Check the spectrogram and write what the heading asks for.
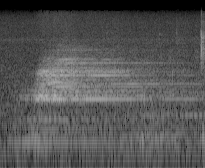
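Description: A single gong-like metallic tone struck about a second in, ringing with many overtones and slowly fading.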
